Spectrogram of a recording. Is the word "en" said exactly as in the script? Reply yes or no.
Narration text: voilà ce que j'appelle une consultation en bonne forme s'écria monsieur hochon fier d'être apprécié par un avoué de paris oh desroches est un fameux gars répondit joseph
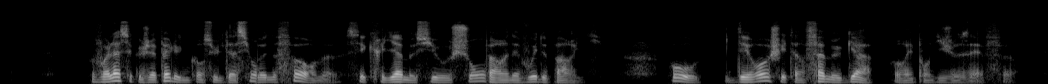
no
